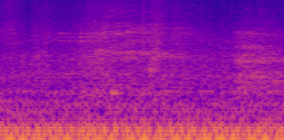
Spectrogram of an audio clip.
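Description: A person's faint breaths close to the microphone, over a steady low hum.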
